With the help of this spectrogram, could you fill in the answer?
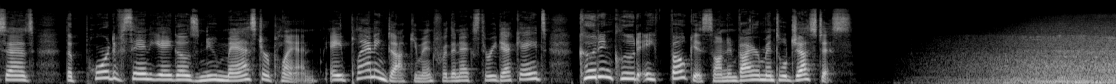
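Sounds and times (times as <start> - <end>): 
speech: 0.0 - 8.6
heavy vehicle engine rumbling past on a street: 9.0 - 11.1
neighborhood street traffic noise: 9.0 - 11.1.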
